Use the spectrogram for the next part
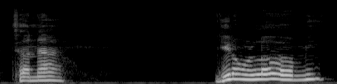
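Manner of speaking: hammed-up indignant complaint, high and loud; upset East Witch. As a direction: accuse your sister like a wronged, whiny witch. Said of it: "the East Witch is all getting upset".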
